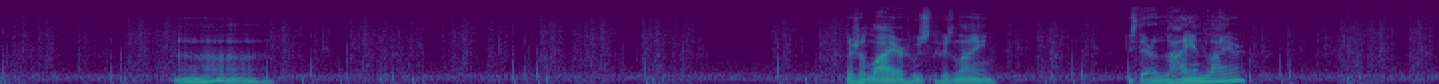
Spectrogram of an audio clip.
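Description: Footsteps tap lightly on stone.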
